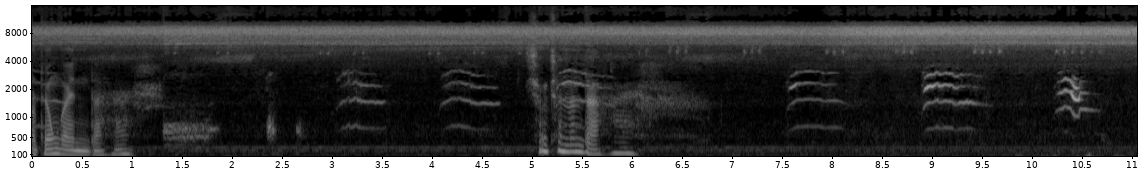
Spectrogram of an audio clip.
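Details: Domestic cat that wandered into a yard and refuses to leave, giving soft, short mews that arch up then fall, about six of them spaced one to two seconds apart, with brief human talk at the start and midway over a steady high hiss.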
